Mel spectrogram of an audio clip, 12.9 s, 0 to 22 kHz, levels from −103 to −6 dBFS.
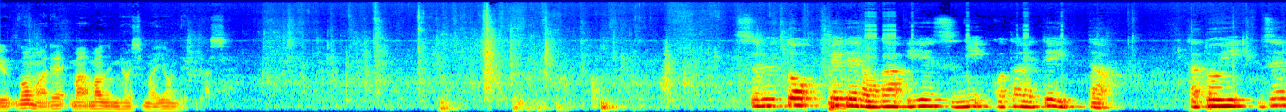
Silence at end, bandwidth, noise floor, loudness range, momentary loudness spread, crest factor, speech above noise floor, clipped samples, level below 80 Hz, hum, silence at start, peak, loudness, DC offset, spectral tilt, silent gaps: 0 s; 11 kHz; -51 dBFS; 21 LU; 24 LU; 18 dB; 34 dB; under 0.1%; -72 dBFS; none; 0 s; -2 dBFS; -17 LUFS; under 0.1%; -8.5 dB/octave; none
